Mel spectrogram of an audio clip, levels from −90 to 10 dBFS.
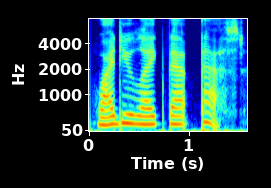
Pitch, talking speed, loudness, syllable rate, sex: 215 Hz, 230 wpm, -16 LUFS, 4.3 syllables/s, female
